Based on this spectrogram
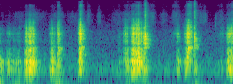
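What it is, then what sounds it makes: Scratch-art paper being scraped. A wooden stylus scrapes the bottom foliage area of a flat black-coated scratch-art paper sheet held by a hand. Short, dry, raspy scratching strokes come in an irregular series, separated by quiet pauses.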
